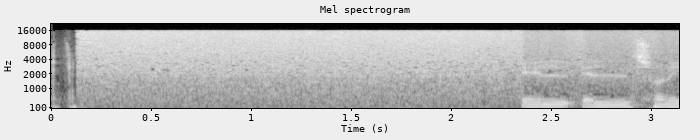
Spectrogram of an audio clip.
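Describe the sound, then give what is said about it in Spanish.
Loud, steady TV static from a television on a channel with no signal hisses evenly across the whole clip, a dense wash of white noise. Near the end, a person starts speaking over the hiss. “Cuando uno prende la tele en un canal que no tiene señal, lo puede ver el claro, esa interferencia el ruido blanco, el famoso ruido blanco, ¿no?”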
